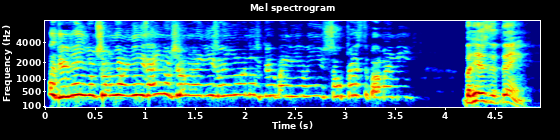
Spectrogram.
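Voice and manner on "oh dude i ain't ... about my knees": very high falsetto, fading in volume; high-pitched whiny mockery; mock protest. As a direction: mimic a squeaky, pestered opponent refusing. Acting out opponent's refusal in argument.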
